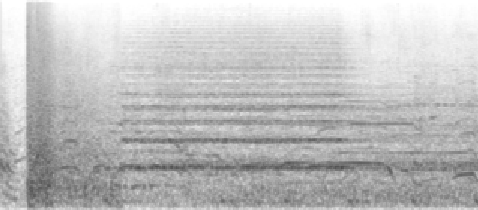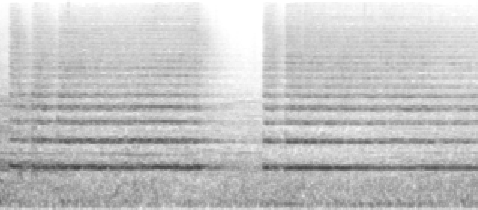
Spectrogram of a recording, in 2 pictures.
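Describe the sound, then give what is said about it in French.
A metro train driver sounds the horn in support of a street protest for fiscal revolution in Paris. The horn blares loudly in long, sustained blasts, briefly pausing twice, over the steady murmur of the demonstrating crowd, with a sharp burst of noise at the start. “Un petit soutien du machiniste du métro, oui.”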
